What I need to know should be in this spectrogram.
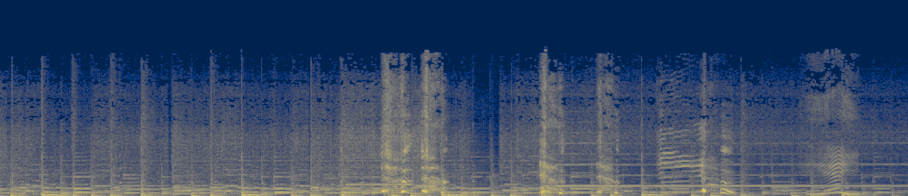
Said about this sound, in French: Fais tousser comme ça. J'espère que c'est pas cette nouvelle maladie affreuse que tu as contractée, ce coronavirus. Tu vas chercher quoi là? Je suis juste enrhumée. Et comment tu peux être sûre que c'est un rhume de la façon dont tu tousses là?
